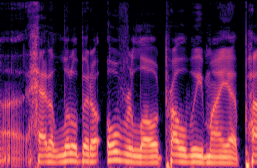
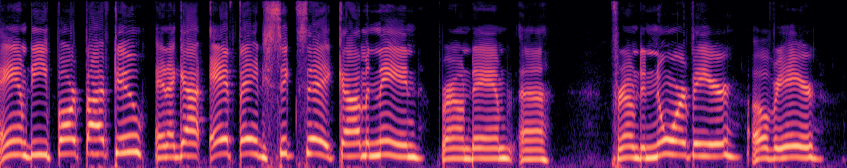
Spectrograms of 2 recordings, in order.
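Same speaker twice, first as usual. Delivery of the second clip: put-on very high-pitched Southern US male accent; 11 semitones higher than usual. Making a radio call to a partner, in a southern us accent. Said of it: "Now I sound like a guy from South".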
